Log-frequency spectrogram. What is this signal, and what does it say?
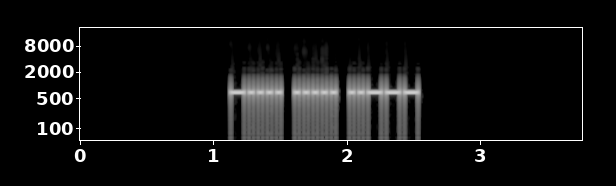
Morse code, heard as a keyed tone, about 34 wpm, 700 Hz. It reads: 652
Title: Numbers - 3-Digit 35wpm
